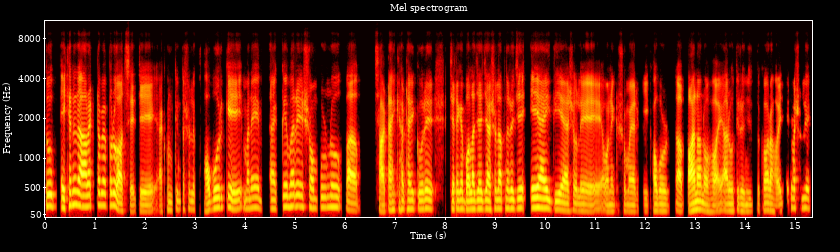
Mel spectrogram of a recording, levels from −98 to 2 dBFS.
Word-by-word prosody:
তো - - 0 0.3
এখানে 205 +8 +2
না - - +8
আরেকটা 190 +2 +1
ব্যাপারও 205 0 +1
আছে - - -9 0.2
যে, 110 - 0 0.4
এখন 130 - -9
কিন্তু 140 -1 -9
আসলে 140 -1 -7
খবরকে 165 +9 +1 0.3
মানে 155 +2 -2 0.4
একেবারে 185 +5 -1 0.2
সম্পূর্ণ 170 +2 -3 0.4
আ - - +5 0.6
ছাঁটাই 105 +5 +2
কাটাই 145 0 -1
করে 145 +2 +1 0.5
যেটাকে 145 +1 +1
বলা 145 +1 +5
যায় 150 0 +3
যে, - - +4
আসলে 150 +2 0
আপনার 155 +1 -3
ওই 145 - -6
যে, - - +3 0.3
এ-আই 165 -1 +6
দিয়ে 135 -1 +1
আসলে 115 -1 -4 0.5
অনেক 105 0 -4
সময় 110 -2 -3
আরকি 105 +1 -11
খবর 115 0 0 0.3
আ - - +6 0.2
বানানো 130 -1 +5
হয় 105 - +1
আর - - +2
অতিরঞ্জিত 110 -2 -7
করা 125 -1 +2
হয়। 100 +1 -1
এটা - - -8
আসলে 165 +1 -6
145 Hz, 165 wpm, -25 LUFS, 115-165 Hz, 0.6 s, না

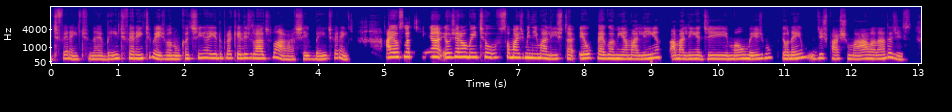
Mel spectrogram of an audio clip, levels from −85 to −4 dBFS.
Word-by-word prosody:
diferente, 185 0 -6
né. 185 0 -4
Bem 190 +4 -3
diferente 220 +2 -1
mesmo, 195 -8 0
eu 190 - 0
nunca 190 +3 -2
tinha 245 +3 -2
ido 235 -1 0
pra 235 0 -2
aqueles 235 0 -1
lados 225 -1 +2
lá, 225 -10 0
achei 175 +2 -3
bem 185 0 -4
diferente. 195 -3 -6 0.5
Aí 270 +2 +8
eu 295 - +6
só 300 +1 0
tinha 295 0 +4
eu 275 +2 +3
geralmente, 290 -1 +4
eu 270 -1 0
sou 275 0 -3
mais 265 -1 +4
minimalista, 220 -5 +1
eu 225 +2 +2
pego 220 -2 0
a 215 - +2
minha 205 -1 +1
malinha, 200 +6 0
a 185 - +2
malinha 200 0 -1
de 195 +1 -3
mão 195 +2 0
mesmo, 215 +6 -1
eu 200 0 -1
nem 235 +6 -1
despacho 210 -2 -4
mala, 200 +2 0
nada 220 +7 0
disso. 170 -7 -8
215 Hz, 195 wpm, -23 LUFS, 195-245 Hz, 0.5 s, Aí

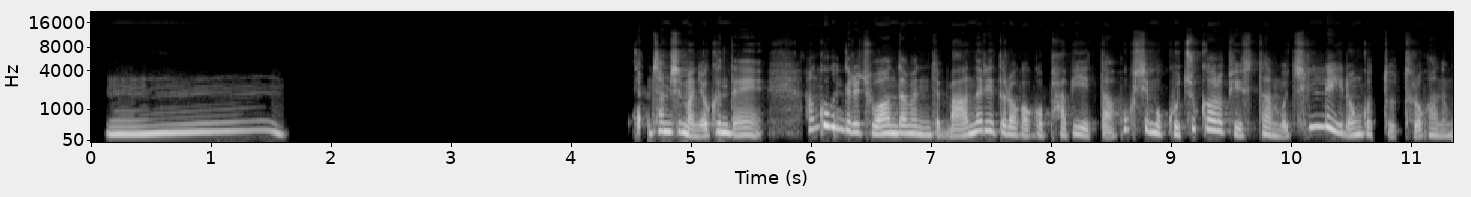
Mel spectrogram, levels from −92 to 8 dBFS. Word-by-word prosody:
음. 225 +6 0 3.0
잠 - - -8
잠시만요. 220 - +3
근데 175 -6 +1 0.3
한국인들이 305 - +3
좋아한다면 205 -1 +4
인제 170 -1 -3
마늘이 215 - +1
들어가고 170 -8 -2
밥이 170 +3 -5
있다. 160 +1 -5
혹시 295 -1 -4
뭐 215 -5 +1
고춧가루 275 - 0
비슷한 165 0 -5
뭐 130 - -4
칠리 375 -3 +2
이런 175 -5 -1
것도 175 -7 -8
들어가는 155 -2 -6
210 Hz, 275 characters per minute, -22 LUFS, 175-255 Hz, 3.0 s, 좋아한다면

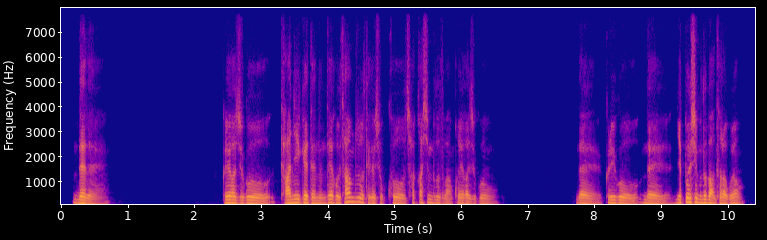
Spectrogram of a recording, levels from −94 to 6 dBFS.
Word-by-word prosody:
네네. 105 - 0 1.7
그래 140 +1 +4
가지고 125 -3 +2
다니게 145 +3 +4
됐는데 120 +2 0
거기 135 -2 0
사람들도 175 0 +2
되게 120 -3 -2
좋고 115 +1 -4
착하신 150 +4 -5
분들도 130 -3 -5
많고 105 +2 -6
해 - - 0
가지고 105 -4 -6 1.1
네. 110 -4 -1
그리고 125 -3 0
네 110 -4 -1
예쁘신 170 +4 +4
분도 145 0 +2
많더라고요. 120 -4 +1
120 Hz, 290 characters per minute, -24 LUFS, 110-135 Hz, 1.7 s, 그래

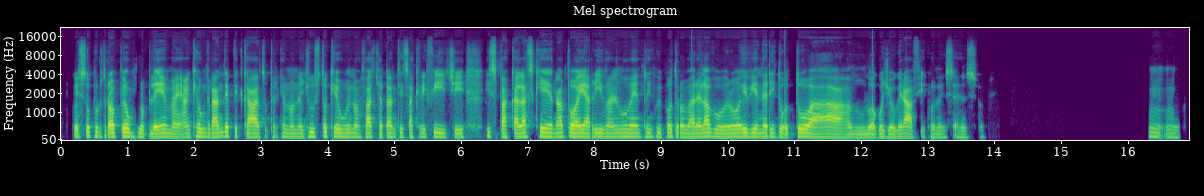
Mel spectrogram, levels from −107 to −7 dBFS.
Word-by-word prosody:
Questo 155 +3 -1
purtroppo 140 -3 +2
è - - +8
un 135 -1 +1
problema, 130 -1 +1
è 115 - +1
anche 130 +5 -2
un 140 - +2
grande 140 +3 +3
peccato 130 -4 0
perché 140 - -10
non 125 -1 -4
è 125 - -2
giusto 145 +3 -1
che 145 - -2
uno 130 -1 -1
faccia 130 0 0
tanti 130 +1 -2
sacrifici, 130 -1 -4 0.3
gli 150 - -5
spacca 135 -2 0
la 135 +2 +4
schiena, 135 -1 +1
poi 135 -1 +5
arriva 130 0 0
nel 130 +1 -2
momento 130 0 -1
in 135 - -5
cui 135 -1 -5
può 135 +1 0
trovare 130 -1 0
lavoro 130 -1 +2
e 140 +1 +4
viene 130 -1 +1
ridotto 130 +1 +1
a 115 -2 +2
ad 115 +1 -4
un 115 0 -6
luogo 125 +1 0
geografico, 115 -1 -2
nel 115 +1 -8
senso. 115 +1 -10 2.5
Mh-mh. 130 -4 -8
130 Hz, 150 wpm, -22 LUFS, 125-135 Hz, 2.5 s, è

